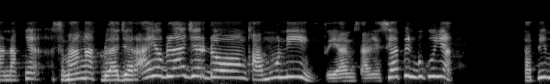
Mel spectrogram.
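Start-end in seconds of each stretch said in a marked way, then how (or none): 1.4-3.0 nagging. Acted. Parent motivating a child who hears it as scolding, nagging. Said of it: "kayak marah-marah gitu". 3.8-4.5 high-pitched bossy parent order; nagging. Acted. Parent telling a child to get books ready, nagging. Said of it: "kayak marah-marah gitu".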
